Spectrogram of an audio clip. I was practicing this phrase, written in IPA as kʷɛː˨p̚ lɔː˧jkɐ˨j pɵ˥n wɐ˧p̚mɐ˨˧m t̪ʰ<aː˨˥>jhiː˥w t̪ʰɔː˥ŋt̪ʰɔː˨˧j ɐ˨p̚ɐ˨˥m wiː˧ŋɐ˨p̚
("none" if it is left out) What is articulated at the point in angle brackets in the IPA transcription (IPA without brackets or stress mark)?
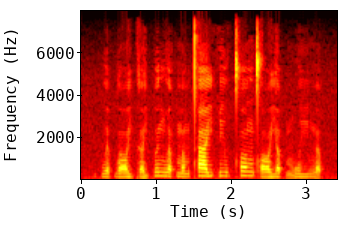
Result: aː˥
